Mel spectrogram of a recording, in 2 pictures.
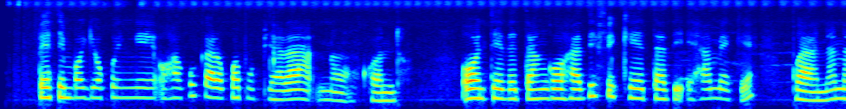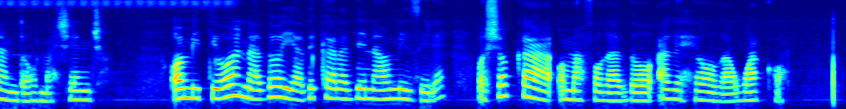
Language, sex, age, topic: Oshiwambo, female, 25-35, agriculture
